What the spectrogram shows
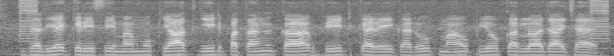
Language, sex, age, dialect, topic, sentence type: Maithili, male, 18-24, Angika, agriculture, statement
